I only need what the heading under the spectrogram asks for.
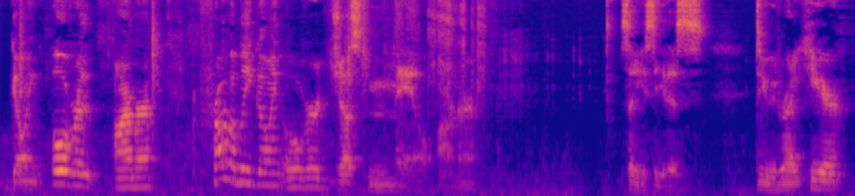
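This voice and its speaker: A man's voice: lowish voice, slight background noise. A young man hosting a history video, talking casually to camera in a small room, with plenty of ums and an enthusiastic, nerdy tone. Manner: relaxed, many ums and uhs, nerdy enthusiasm. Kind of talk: casual educational talk to camera. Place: small room indoors, dark backdrop.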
